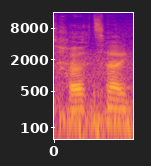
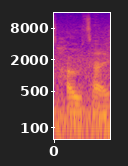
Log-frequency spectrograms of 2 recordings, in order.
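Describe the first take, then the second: First: The vowel sounds like the vowel in pho. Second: The vowel does not sound like pho's vowel. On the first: "If it's like the Pho way of saying it" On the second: "but if not"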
